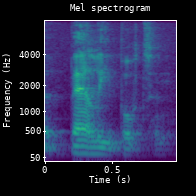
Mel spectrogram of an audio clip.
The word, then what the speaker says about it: belly button: commonly known as the belly button. To say this correctly, just change the O in button to the schwa sound so it's but-un.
